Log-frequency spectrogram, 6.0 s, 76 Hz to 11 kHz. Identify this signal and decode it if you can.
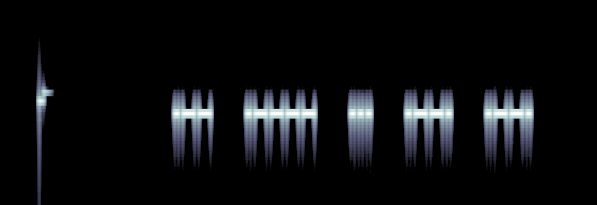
Morse code, heard as a keyed tone, about 30 wpm, spaced as for 17 wpm, 700 Hz. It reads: W1SPP
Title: USA Call Signs - 5 Characters - 3x Character Spacing - 30wpm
